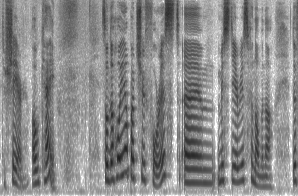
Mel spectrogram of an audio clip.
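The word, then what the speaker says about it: Hoia Baciu: the planet is often considered to be the Hoya bachu B uh it's it's spelled h o i a and then a new word b a c i u Hoya bachu forest in Romania again comments on my pronounciation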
